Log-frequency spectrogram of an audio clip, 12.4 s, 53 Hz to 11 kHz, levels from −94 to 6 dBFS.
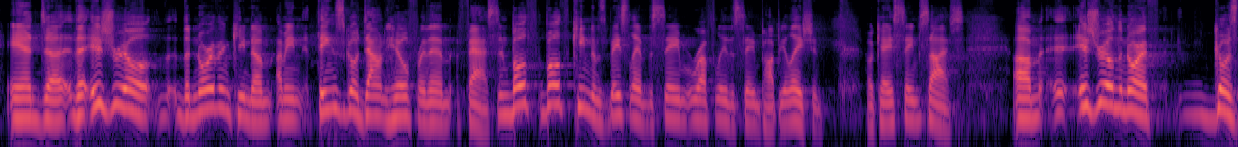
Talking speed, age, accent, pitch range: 175 wpm, 20-39, American, 145-195 Hz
